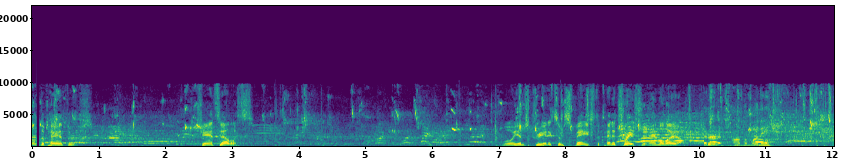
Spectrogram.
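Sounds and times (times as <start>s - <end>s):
voices echoing in arena: 0.0s - 12.0s.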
